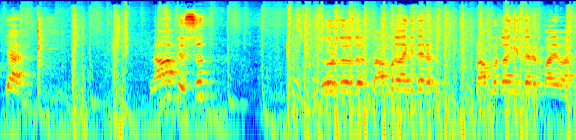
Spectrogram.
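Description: A man giving casual gameplay commentary, excitable and yelling in bursts during fights, talking to the other players. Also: on the high side, fairly quick, distant mic. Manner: talks to other players and teammates. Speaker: gaming YouTuber. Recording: roomy sound, off-mic, loud game music. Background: game music and gunfire.

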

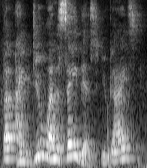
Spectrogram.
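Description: Lively storytelling man in an echoey room. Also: normal speed. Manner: acts out quoted dialogue with lively swings in pitch. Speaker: teacher leading a ministry training session. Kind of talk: animated storytelling lesson. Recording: very echoey room, distant mic, faint hiss.

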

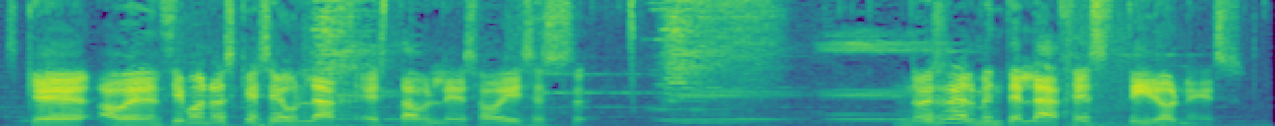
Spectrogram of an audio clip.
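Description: A man's voice: high voice, moderate pace, bright, forceful tone. A young man from Spain with a Spanish accent, chatting casually over his gameplay, laughing and swearing at the lag. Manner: laughing, swearing, mock pleading at the game. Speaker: gaming YouTuber. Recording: faint music behind.

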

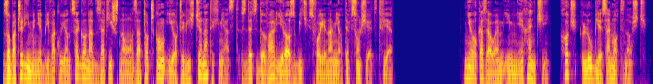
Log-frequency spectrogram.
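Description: Deep-voiced male audiobook narrator. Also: expressive, unhurried, mellow, no room sound, clean studio sound. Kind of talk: first-person audiobook narration.

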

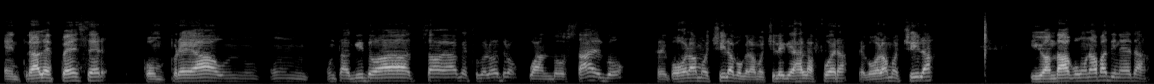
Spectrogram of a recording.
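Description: A man in his thirties from Cuba with a Cuban accent, telling a story as an interview guest in lively street slang. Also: a little high, brisk, no room sound. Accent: Cuban Spanish. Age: 30s. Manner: animated street slang, acts out quotes.

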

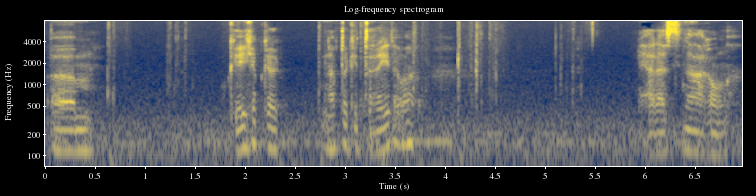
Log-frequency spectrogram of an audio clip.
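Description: A man's voice: medium pitch, measured pace, creaky. A man playing a video game and commenting casually, muttering to himself with fretful sighs. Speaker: let's player. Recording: audible background noise.

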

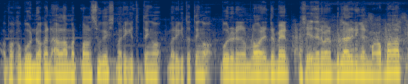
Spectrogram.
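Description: Excitable high-voiced young man gaming. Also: very fast, faint music behind. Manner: excitable, shouting and yelping at the game; slangy banter with a teammate. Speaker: gaming YouTuber. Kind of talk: let's play commentary.

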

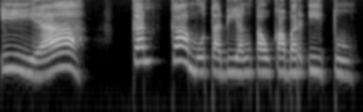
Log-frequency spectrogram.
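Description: A high, bright, bouncy boy's voice, acted by a woman, with pitch that swings up and down a lot. He is a playful village kid who likes to tease his friends. It is a children's TV drama. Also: lively intonation, measured pace. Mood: coaxing. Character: playful, teasing young village boy.

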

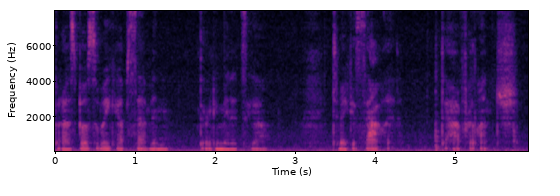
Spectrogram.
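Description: Whispered vlog: young woman talking hushed in a home kitchen, low and soft on a phone mic. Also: completely flat delivery, a little fast, vocal fry. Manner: quiet whisper so as not to wake someone. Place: home kitchen, early morning.

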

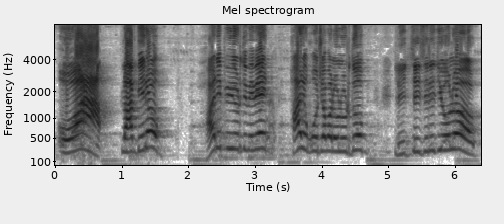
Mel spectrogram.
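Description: A small male pitbull puppy, voiced by a man in a game role-play, whining and complaining in a high, pushed-up voice. He is eager and easily fooled, and his complaints sound needy rather than angry. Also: moderate pace, fairly bright tone, faint music behind. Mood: whiny.

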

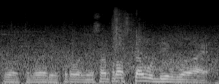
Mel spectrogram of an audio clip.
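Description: A man giving excitable wrestling commentary over video game play, exclaiming and repeating his phrases. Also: medium pitch, moderate pace. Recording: clear background game noise.

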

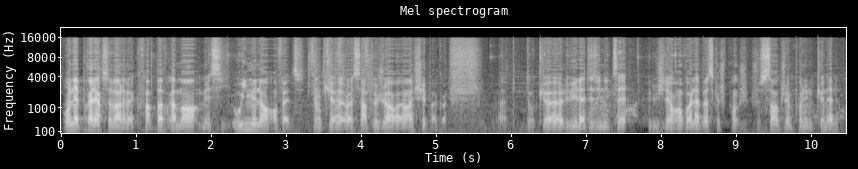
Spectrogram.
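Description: A man's voice: medium pitch, steady tone, quick pace, fairly bright tone. A man hosting his gaming video, talking viewers through a strategy match in a casual, crude, chatty way. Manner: chatty, crude slang, keeps addressing viewers as guys. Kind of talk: casual live gameplay commentary.

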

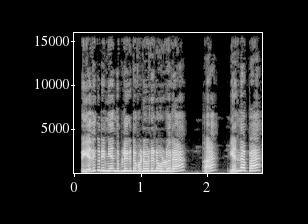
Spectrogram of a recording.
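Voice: high-pitched, steady tone, fast talker, pushed and bright, no echo, studio quality. A performer voicing a bossy but caring middle-aged village uncle in a cartoon, with a Kanyakumari Tamil accent. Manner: bossy but affectionate, scolding. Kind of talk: cartoon voice acting.

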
